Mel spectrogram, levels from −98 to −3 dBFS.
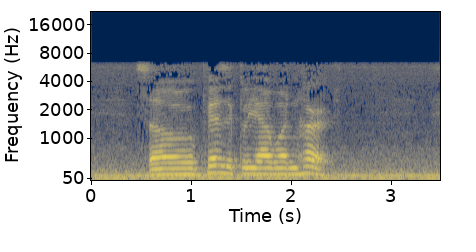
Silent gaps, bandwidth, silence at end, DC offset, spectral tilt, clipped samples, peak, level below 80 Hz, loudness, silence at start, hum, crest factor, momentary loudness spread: none; 6.6 kHz; 0 s; under 0.1%; -6.5 dB/octave; under 0.1%; -6 dBFS; -30 dBFS; -20 LUFS; 0 s; none; 14 dB; 12 LU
